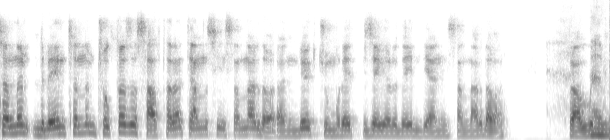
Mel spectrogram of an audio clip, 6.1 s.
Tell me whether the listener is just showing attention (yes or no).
no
